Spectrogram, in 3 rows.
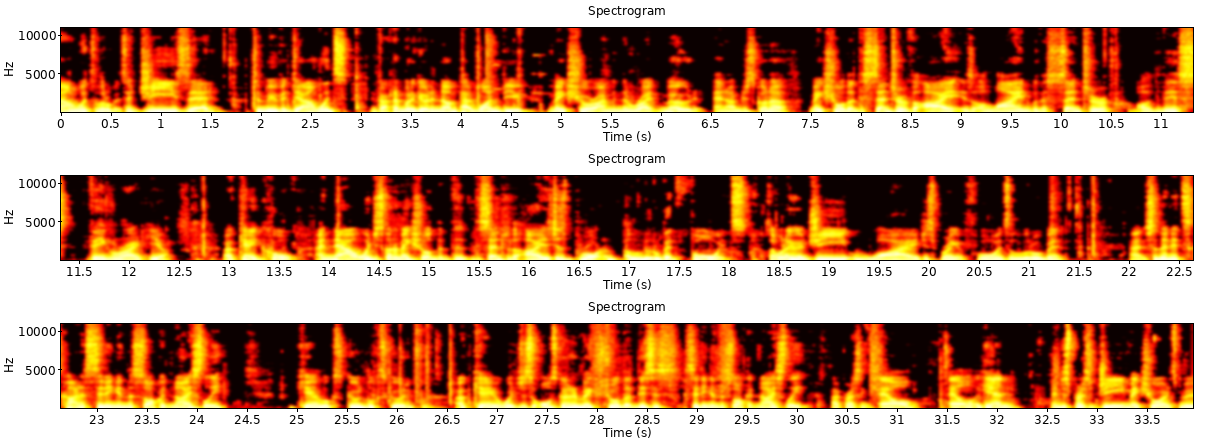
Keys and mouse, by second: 1.9 middle click, 4.1 shift+middle click, 4.8 g, 12.7 middle click, 14.0 middle click, 14.8-16.9 middle drag, 18.2 g, 21.6-25.7 middle drag, 26.0 shift+middle click, 26.5 middle click, 27.2 click, 28.5 l, 31.4 l, 33.0 g.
